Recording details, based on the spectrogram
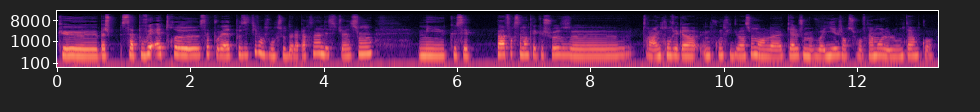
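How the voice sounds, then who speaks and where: A woman's voice: on the high side, little pitch movement, normal speed, warm tone. A woman in her twenties who grew up in Saudi Arabia, speaking hesitantly with many fillers and restarts in a personal testimony. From Saudi Arabia, of Lebanese parents. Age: 20s. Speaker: interviewee.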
